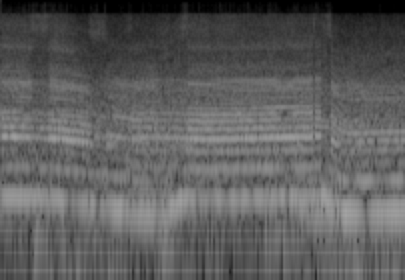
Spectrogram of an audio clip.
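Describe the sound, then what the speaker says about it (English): A race car in iRacing at Brands Hatch drones steadily with a loud, continuous engine tone whose pitch dips briefly as it bogs under trail braking through a corner, then holds and drops again. "We heard the engine bog down like he was dragging the brake to trail brake the car through the corner"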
